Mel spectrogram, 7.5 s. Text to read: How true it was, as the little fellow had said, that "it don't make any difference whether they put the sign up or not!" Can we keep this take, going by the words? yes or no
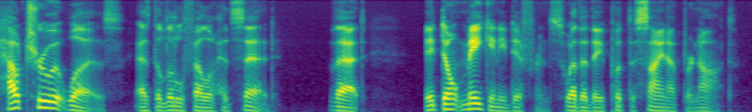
yes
